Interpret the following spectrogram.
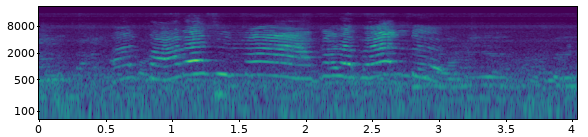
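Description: High-pitched children's voices calling out, from about half a second in until about three seconds in.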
